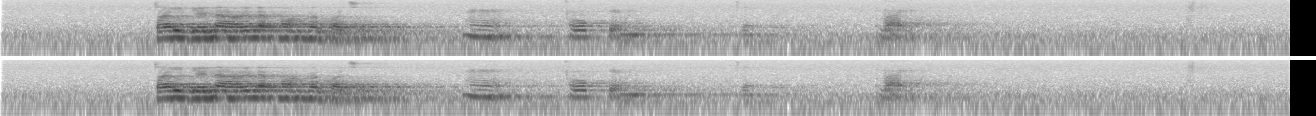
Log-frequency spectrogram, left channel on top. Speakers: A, on the right; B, on the left.
A: ચાલ ગેને આવીને ફોન કર પાછી.
B: હમ. ઓકે
A: હમ ચાલ.
B: બાય.
A: હમ.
